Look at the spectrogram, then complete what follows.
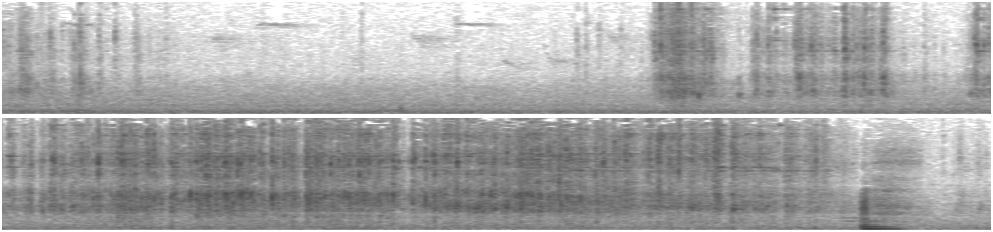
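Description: Plastic wheels and frame of a toy umbrella stroller rattling as it is pushed over a concrete sidewalk, briefly at first and then continuously for several seconds, louder in the second half. A short voice sound comes near the end.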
